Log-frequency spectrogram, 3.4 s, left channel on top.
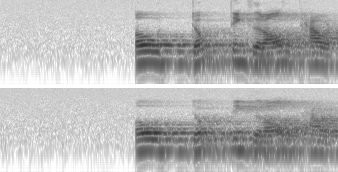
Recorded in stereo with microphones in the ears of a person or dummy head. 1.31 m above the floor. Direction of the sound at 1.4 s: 65° left (ahead or behind).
